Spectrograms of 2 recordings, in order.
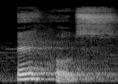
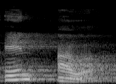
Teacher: നമ്മൾ ഹോസ് എന്ന് പറയുമ്പോൾ അവിടെ എച്ച് നമ്മളതിനെ പ്രൊനൗൺസ് ചെയ്യുന്നുണ്ട് അല്ലേ, അതുകൊണ്ടാണ് നമ്മൾ എ ഹോസ് എന്ന് പറയുന്നത്. ബട്ട് അവ എന്ന് പറയുമ്പോൾ എച്ച് അവിടെ സൈലൻ്റ് ആണ്. സോ വി സേ that ആൻ അവർ.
